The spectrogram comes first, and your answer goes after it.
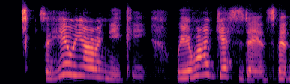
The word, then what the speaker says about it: Newquay: So Cornish Holiday Blog by Kate Ruttall. So here we are in Newquay. This is Newquay.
